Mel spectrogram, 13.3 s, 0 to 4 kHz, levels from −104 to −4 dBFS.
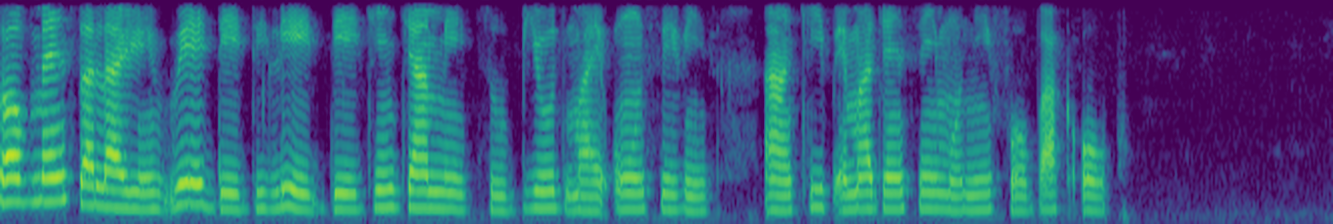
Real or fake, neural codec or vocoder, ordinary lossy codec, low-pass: fake; vocoder, 22.05 kHz, 80 mel bands, Vocos; none; 3.6 kHz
